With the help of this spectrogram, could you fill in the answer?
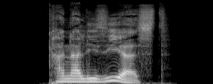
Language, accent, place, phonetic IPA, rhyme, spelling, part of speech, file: German, Germany, Berlin, [kanaliˈziːɐ̯st], -iːɐ̯st, kanalisierst, verb, De-kanalisierst.ogg
- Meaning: second-person singular present of kanalisieren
